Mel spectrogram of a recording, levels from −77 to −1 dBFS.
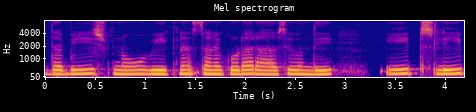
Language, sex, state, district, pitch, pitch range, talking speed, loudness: Telugu, female, Andhra Pradesh, Krishna, 205 Hz, 200-210 Hz, 155 wpm, -15 LUFS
